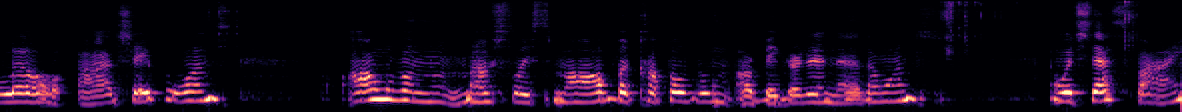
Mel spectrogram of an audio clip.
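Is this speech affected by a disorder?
Yes: cerebral palsy.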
